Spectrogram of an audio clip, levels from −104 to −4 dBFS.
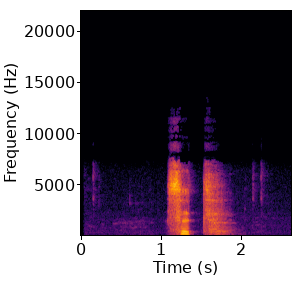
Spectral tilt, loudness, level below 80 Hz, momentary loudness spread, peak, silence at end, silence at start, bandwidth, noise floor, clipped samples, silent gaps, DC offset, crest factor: -2.5 dB/octave; -23 LUFS; -72 dBFS; 22 LU; -8 dBFS; 0.8 s; 1.1 s; 12 kHz; -71 dBFS; under 0.1%; none; under 0.1%; 22 dB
